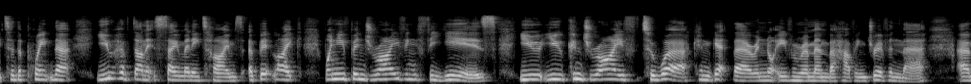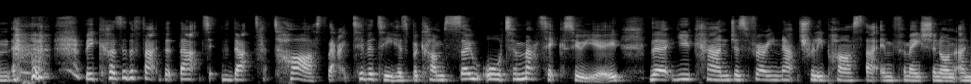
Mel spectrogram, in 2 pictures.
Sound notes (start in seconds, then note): 9.8 laughs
